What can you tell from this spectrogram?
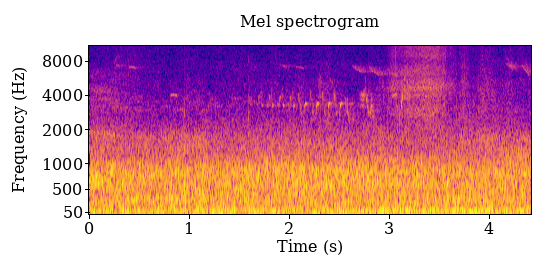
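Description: Outdoor pond-side ambience: a steady low rumble with faint, scattered bird chirps and a short trill, and a brief soft hiss about three seconds in.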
